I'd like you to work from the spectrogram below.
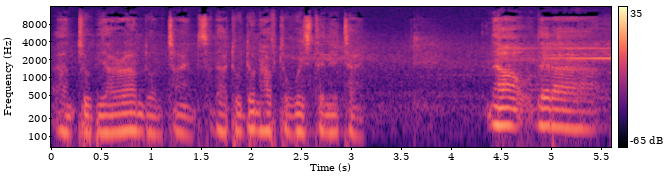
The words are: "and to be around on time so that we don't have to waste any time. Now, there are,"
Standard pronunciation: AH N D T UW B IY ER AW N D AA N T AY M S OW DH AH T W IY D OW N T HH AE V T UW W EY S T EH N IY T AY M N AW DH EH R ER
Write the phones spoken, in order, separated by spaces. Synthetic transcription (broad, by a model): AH N T UW B IY ER AW N D AA N T AY M S OW DH AH T W IY D OW N T HH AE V T UW W EY S T EH N IY T AY M N AW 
